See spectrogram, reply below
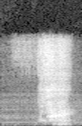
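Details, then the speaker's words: Mechanical ventilator breath cycle from the speaker's own ventilator, heard while he talks: a single soft rushing hiss of air, building and fading over about half a second. "Hello, everyone. My name is. That noise you're hearing is my ventilator."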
